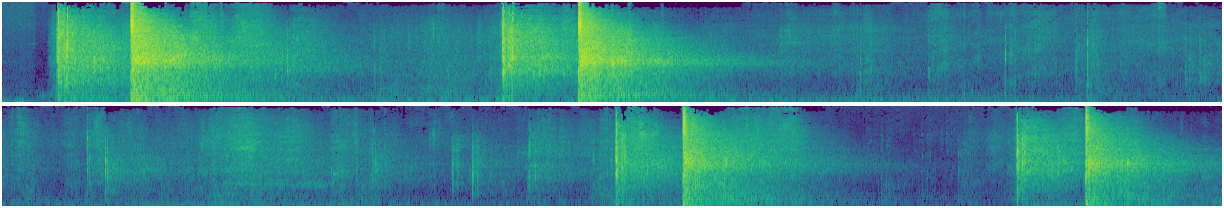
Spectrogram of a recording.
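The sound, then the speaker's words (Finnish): Loud, sharp cracks of ice hockey slap shots recorded in an ice hockey arena, about six of them at irregular intervals, each ringing out in an aggressive, gunshot-like echoing tail, with fainter knocks and scrapes in between. “Joo, se oli lämärin ääni.”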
